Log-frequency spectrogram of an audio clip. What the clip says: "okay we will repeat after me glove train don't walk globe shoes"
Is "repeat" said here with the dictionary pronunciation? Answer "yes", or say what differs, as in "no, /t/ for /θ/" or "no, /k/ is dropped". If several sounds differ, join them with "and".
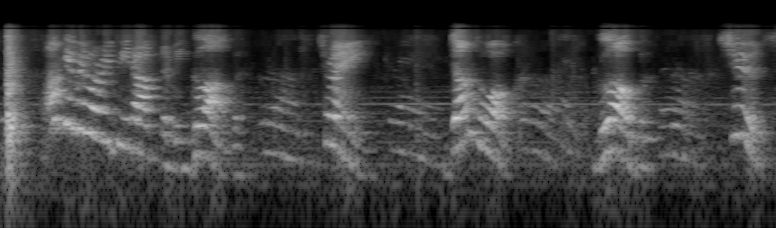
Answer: yes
